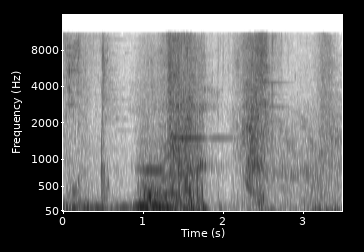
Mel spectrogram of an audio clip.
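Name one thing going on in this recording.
A magic blast whooshes and bursts.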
